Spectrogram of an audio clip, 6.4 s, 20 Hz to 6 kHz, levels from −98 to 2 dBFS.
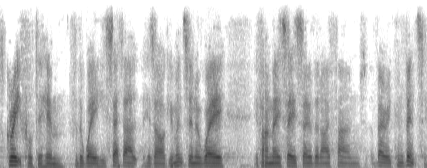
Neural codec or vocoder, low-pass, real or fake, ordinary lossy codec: none; 5.4 kHz; real; Opus, 32 kbps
